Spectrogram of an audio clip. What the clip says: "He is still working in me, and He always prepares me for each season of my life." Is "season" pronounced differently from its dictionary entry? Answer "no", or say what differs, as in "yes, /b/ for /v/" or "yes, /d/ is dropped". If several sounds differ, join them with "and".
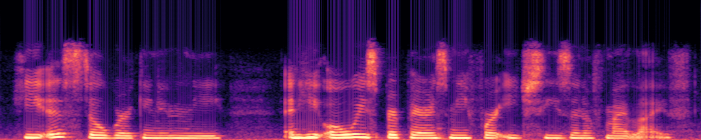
no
